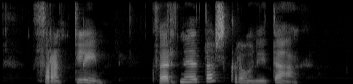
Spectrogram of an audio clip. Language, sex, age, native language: Icelandic, female, 40-49, Icelandic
